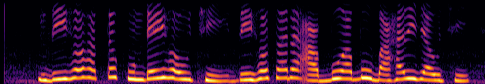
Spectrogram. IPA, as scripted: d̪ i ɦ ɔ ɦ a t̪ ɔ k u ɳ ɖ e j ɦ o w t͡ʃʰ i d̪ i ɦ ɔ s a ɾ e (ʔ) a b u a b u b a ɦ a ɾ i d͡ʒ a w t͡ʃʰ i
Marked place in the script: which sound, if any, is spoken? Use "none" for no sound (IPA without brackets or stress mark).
ʔ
